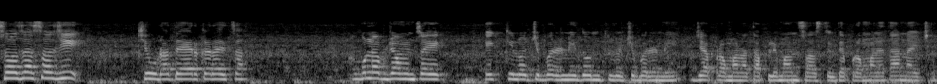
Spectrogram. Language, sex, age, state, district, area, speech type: Marathi, female, 45-60, Maharashtra, Osmanabad, rural, spontaneous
